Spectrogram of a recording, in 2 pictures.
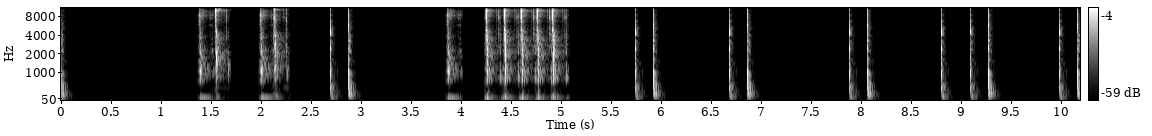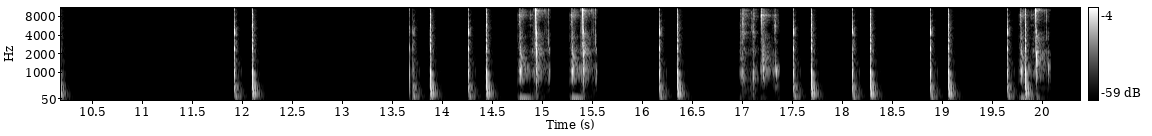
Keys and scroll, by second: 1.3 ctrl+c, 1.9 ctrl+v, 4.1 ctrl+[, 14.7 ctrl+g, 15.2 ctrl+g, 19.7 ctrl+c, 20.2 ctrl+v.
